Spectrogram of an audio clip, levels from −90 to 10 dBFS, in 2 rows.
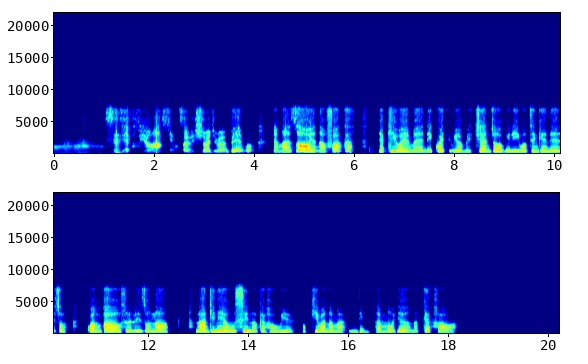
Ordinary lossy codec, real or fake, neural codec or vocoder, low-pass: Opus, 16 kbps; fake; codec, 16 kHz, 0.4 kbps, LongCat-Audio-Codec; 7.2 kHz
